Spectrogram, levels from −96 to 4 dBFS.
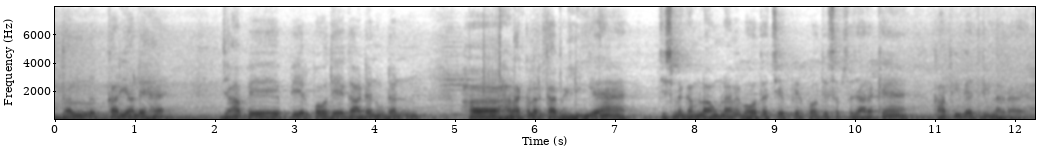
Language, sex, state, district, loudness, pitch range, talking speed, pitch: Hindi, male, Bihar, East Champaran, -22 LUFS, 150-155 Hz, 150 wpm, 150 Hz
